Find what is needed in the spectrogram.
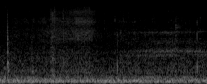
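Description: Soft rustle of thin Bible pages being turned at a lectern, about half a second in, over a low steady room hum.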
